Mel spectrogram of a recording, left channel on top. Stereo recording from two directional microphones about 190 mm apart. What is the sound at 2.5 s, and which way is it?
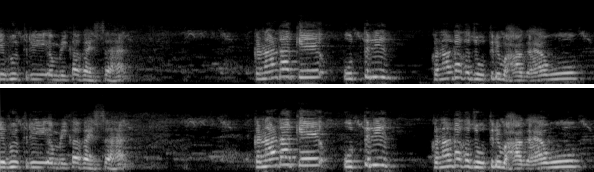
A woman's voice, 20° left (ahead or behind).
